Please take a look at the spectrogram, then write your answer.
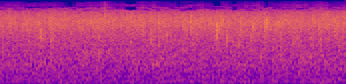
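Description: Heavy rain pours outdoors during a storm with extremely high winds, a dense, steady hiss of water hitting surfaces that stays loud and even throughout, with no voices.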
